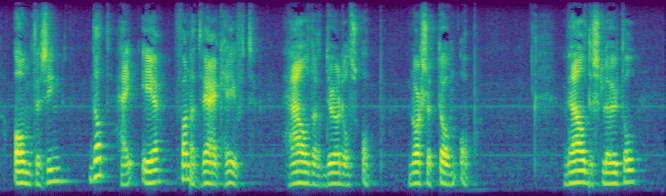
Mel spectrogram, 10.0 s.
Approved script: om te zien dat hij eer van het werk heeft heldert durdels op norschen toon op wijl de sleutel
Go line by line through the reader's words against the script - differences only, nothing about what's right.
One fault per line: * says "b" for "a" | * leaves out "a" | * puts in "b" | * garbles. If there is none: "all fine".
all fine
